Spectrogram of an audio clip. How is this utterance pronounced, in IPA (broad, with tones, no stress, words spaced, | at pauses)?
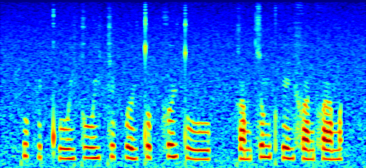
kʷɐ˥k̚lɪ˨k̚pʰuː˨jkuː˧j kɪ˥k̚wɵ˨˥ɥ t̪ʊ˧k̚ fɵ˥ɥt̪uː˨k̚ | kɐ˨˧mt͡sʊ˥ŋpʰe˧j fɐ˨˧nfɐ˧m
